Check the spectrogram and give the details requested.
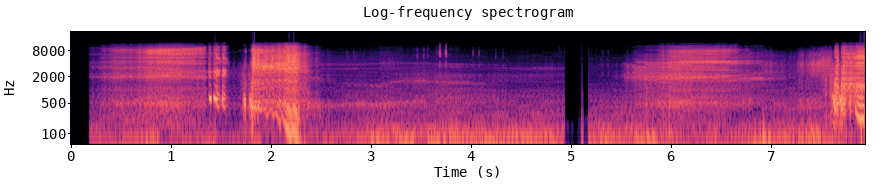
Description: This is a slowed down version of my 5 natural sneezes video.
